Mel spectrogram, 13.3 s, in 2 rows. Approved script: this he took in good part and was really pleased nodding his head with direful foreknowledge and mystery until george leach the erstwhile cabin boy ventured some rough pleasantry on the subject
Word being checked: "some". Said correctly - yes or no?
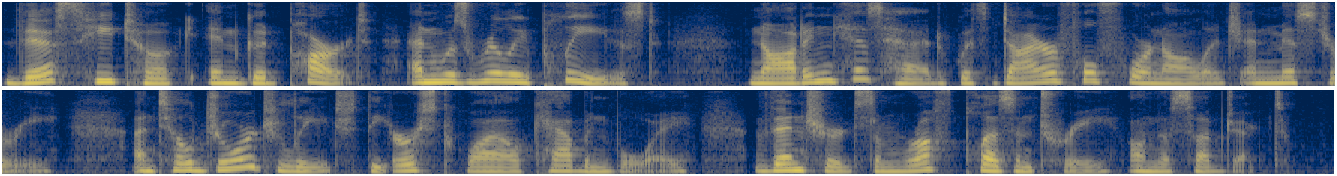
yes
